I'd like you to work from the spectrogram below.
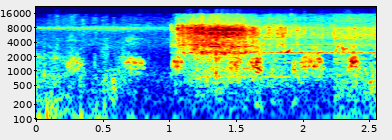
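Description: A Pekin duck, a white meat drake, quacks repeatedly at close range in a rhythmic series of short calls, with a burst of louder noise midway and no talk over it.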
